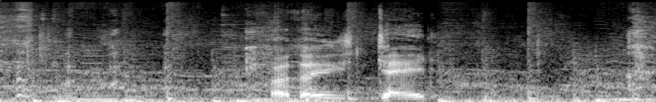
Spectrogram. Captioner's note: distorted voice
